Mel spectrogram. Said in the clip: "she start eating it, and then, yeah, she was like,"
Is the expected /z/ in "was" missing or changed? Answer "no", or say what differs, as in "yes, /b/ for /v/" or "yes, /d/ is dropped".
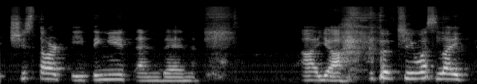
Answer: yes, /s/ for /z/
